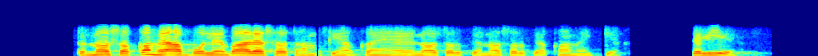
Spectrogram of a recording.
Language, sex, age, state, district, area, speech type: Hindi, female, 45-60, Bihar, Begusarai, urban, conversation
